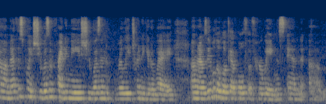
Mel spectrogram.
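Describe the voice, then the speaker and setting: A woman talks at a fairly quick pace in a fairly high pitch. Her intonation is fairly even, and audible room echo is present. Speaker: Toastmasters club member. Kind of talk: prepared speech. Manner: fast.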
